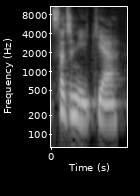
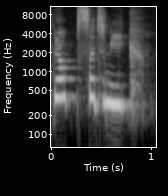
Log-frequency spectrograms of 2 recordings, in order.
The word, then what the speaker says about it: Satanik: Is that how you pronounce that? Satanik, yeah. Nice. – Call I was me, hoping it wasn't satanic. But people call me satanic a lot because yeah. of how it's spelled. But yes, nope, Satanik.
